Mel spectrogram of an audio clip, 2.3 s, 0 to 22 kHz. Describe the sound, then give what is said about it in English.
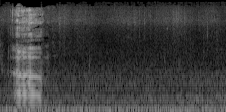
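A car driving on the road at 5:35 in the morning on the way to the gym gives a steady, low road rumble throughout, with a short burst of a voice at the start. “5:35 in the morning, and I'm just driving to the gym.”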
